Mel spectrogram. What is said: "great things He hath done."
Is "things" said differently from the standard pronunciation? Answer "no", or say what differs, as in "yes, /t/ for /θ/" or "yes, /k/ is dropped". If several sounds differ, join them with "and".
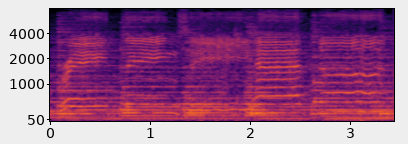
no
